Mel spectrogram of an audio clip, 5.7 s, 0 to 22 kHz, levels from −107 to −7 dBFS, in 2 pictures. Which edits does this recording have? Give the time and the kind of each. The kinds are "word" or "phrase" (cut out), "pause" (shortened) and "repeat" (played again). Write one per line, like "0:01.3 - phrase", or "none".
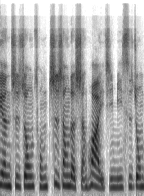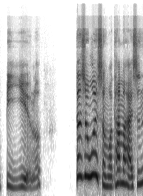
none

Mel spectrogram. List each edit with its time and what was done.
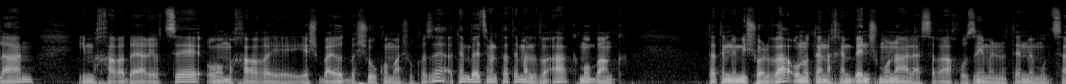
none

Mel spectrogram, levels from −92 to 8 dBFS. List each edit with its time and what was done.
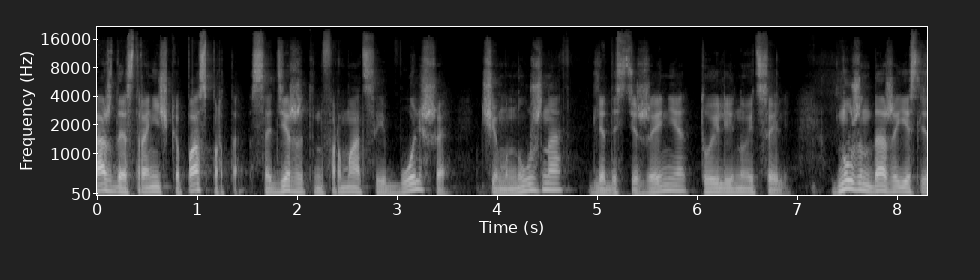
none

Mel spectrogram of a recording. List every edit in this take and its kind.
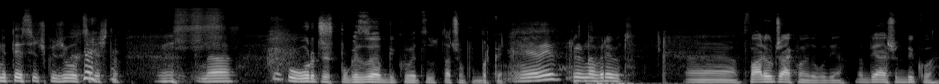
0:05.7 - phrase
0:07.4 - word

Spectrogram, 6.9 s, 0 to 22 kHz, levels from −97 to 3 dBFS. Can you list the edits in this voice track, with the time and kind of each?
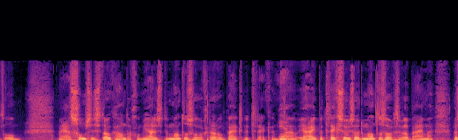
none

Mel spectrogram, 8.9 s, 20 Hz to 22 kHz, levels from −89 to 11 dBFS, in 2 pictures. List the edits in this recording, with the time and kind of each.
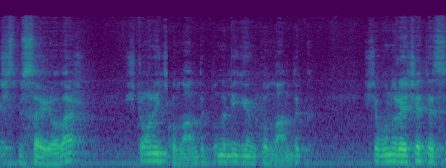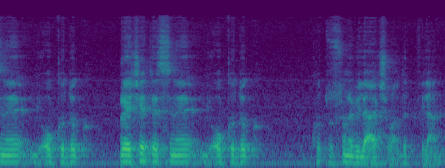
0:01.7 - word
0:05.7 - repeat

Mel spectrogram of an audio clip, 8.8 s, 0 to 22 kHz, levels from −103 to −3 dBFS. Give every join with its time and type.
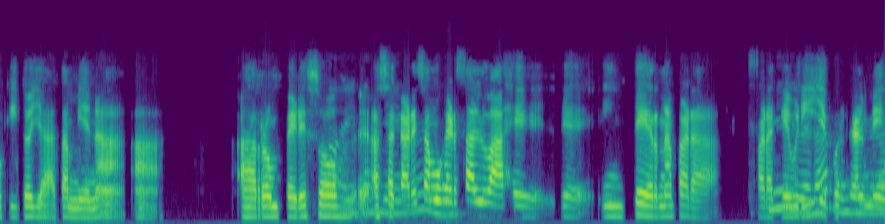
none

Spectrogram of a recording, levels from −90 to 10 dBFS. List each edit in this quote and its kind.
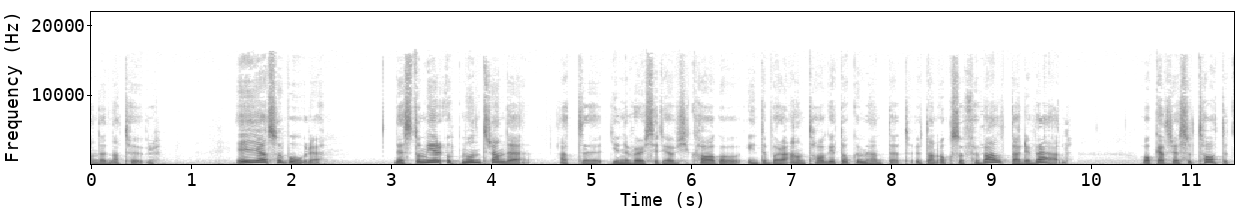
none

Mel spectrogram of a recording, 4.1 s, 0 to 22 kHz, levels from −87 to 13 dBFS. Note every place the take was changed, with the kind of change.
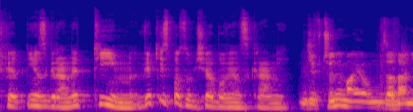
0:02.0 - word

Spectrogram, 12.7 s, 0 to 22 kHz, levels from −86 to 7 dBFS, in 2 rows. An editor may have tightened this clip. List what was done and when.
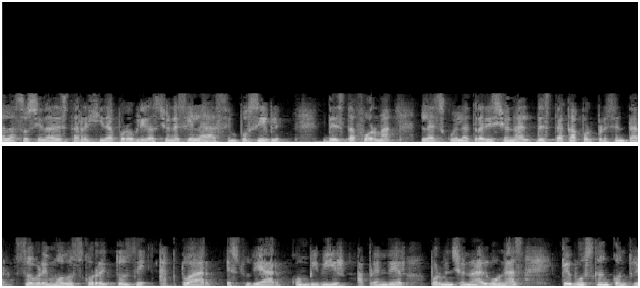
0:01.8 - phrase
0:06.5 - phrase

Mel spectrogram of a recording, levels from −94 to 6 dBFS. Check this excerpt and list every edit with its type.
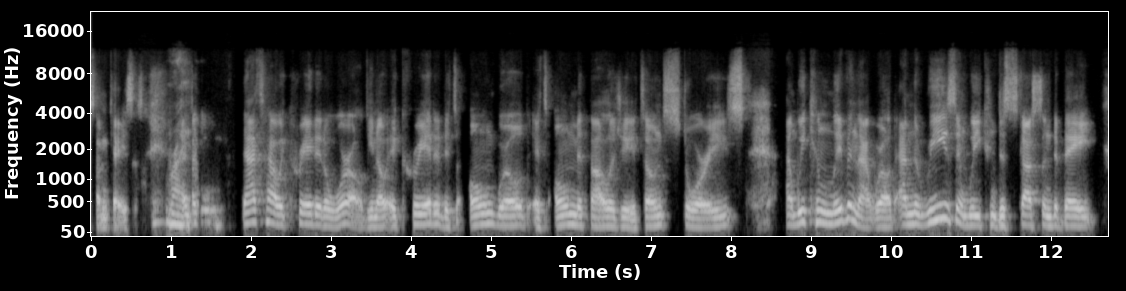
0:01.3 - word

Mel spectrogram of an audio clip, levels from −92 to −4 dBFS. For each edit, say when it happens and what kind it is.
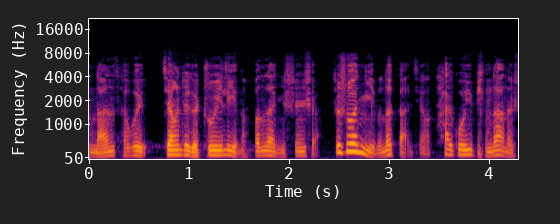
0:02.4 - pause

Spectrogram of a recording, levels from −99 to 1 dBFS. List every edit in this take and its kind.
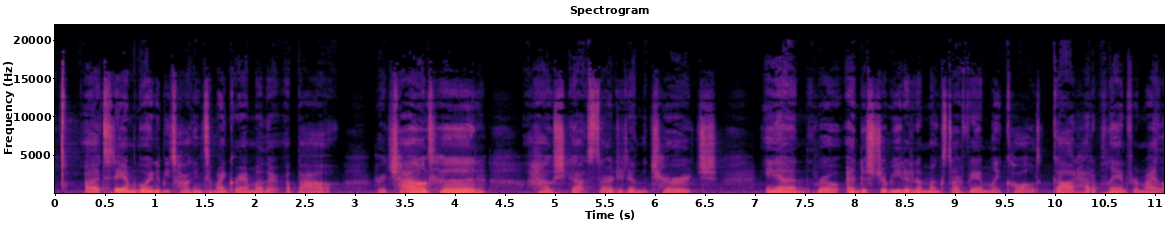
0:04.7 - word
0:07.6 - phrase

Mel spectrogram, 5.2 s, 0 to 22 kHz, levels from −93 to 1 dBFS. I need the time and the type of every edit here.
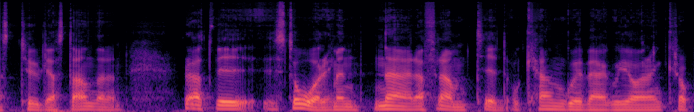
0:01.4 - word
0:02.5 - word

